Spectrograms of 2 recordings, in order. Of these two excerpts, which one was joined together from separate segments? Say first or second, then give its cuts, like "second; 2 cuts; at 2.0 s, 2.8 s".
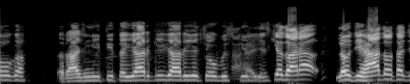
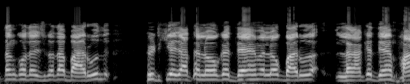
first; 1 cut; at 2.6 s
